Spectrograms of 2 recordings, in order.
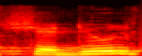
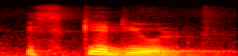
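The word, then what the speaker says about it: schedule: और total शेड्यूल कितने हैं? इसको शेड्यूल भी पढ़ा जाता है, मगर दरअसल इसका जो करेक्ट जो प्रोनाउंसिएशन है वो है स्केड्यूल।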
